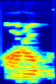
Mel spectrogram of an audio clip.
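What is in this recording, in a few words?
"arogh", Persian, male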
